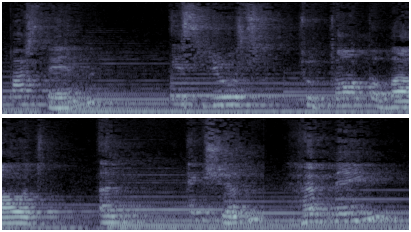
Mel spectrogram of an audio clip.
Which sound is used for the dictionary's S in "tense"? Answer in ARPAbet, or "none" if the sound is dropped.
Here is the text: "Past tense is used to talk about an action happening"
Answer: none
